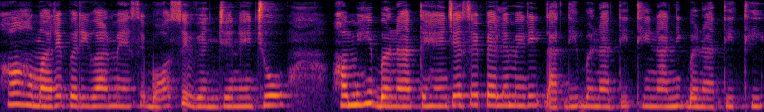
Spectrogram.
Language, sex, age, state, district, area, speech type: Hindi, female, 30-45, Rajasthan, Jodhpur, urban, spontaneous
